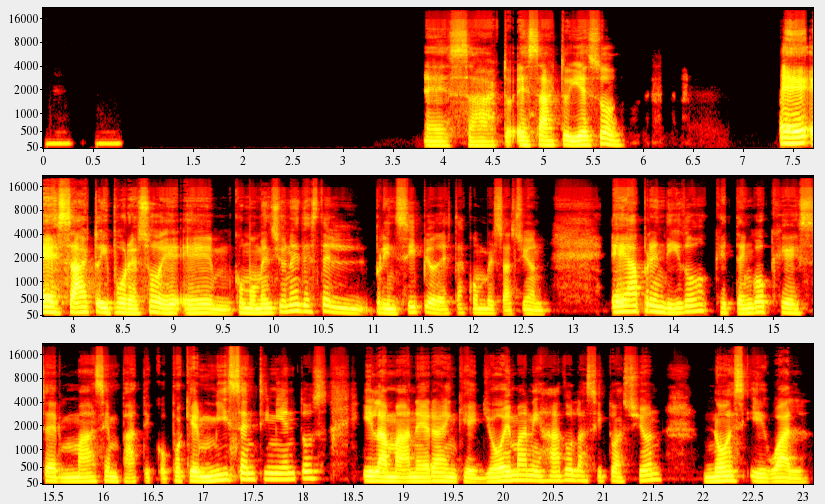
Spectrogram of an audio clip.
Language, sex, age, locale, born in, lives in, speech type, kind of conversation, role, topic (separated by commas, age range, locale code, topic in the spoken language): Spanish, male, 40-44, es-US, United States, United States, conversation, unstructured, none, ¿Qué crees que ayuda a sobrellevar el dolor después de una muerte?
